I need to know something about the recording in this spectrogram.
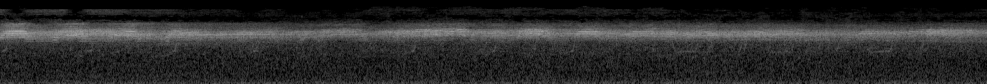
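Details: Male cicadas in Japan in summer, their song made with tymbals: a continuous, shrill, high-pitched buzzing drone that holds steady throughout. A dense chorus swells gently in loudness, with no other clear sounds.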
